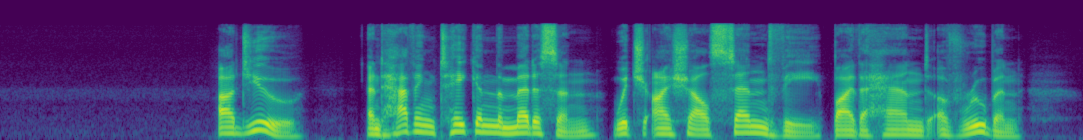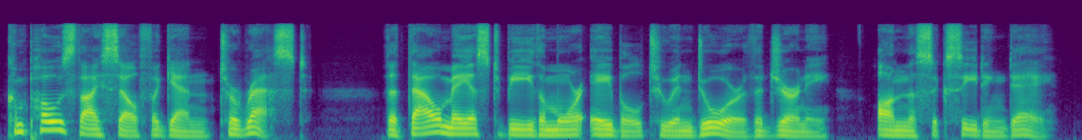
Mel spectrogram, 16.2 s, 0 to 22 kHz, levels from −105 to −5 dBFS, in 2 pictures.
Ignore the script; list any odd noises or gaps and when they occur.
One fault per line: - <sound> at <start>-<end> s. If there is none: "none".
none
